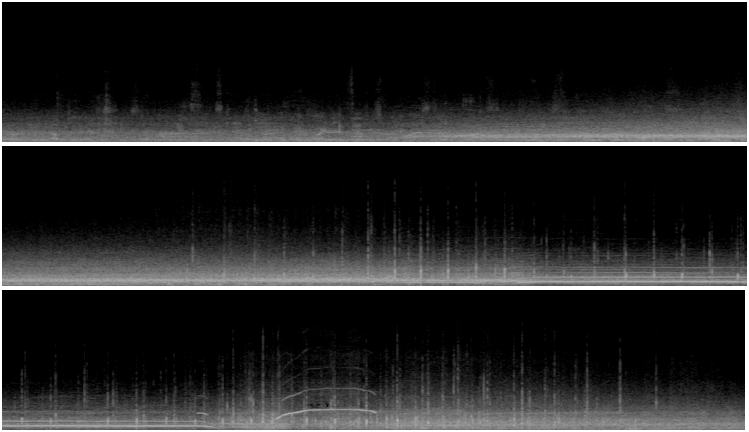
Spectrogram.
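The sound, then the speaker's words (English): A large outdoor crowd on the Common roars and cheers from a distance in reaction to speakers, deep-throated roars forming a broad, sustained wash of noise that swells and holds for the full stretch, with a few faint whistle-like tones rising above it. “Pretty cool to hear these deep-throated roars come up out of the Common from way down where we couldn't quite see or hear very well.”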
